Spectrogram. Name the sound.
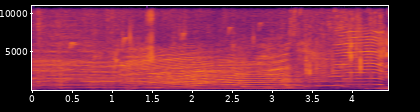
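cows mooing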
